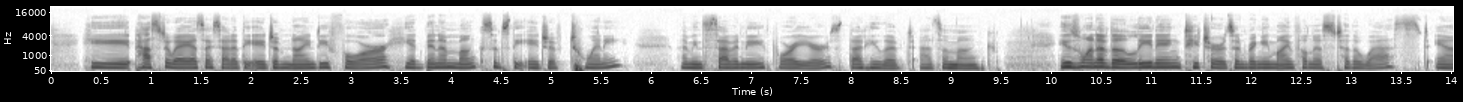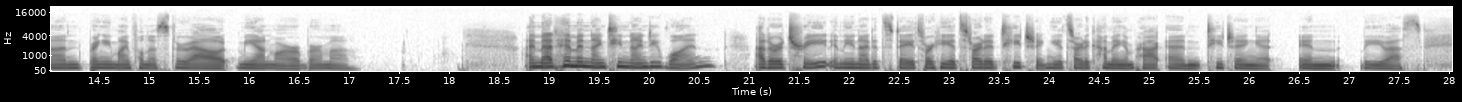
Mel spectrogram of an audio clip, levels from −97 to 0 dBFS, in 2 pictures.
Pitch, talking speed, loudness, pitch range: 165 Hz, 170 wpm, -37 LUFS, 155-190 Hz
